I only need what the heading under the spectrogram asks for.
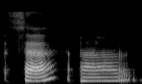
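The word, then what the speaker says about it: ثاء: Say if you were saying the sound for seen, but you had the tip of your tongue between your teeth or touching the top teeth, like for zal, exact same placement of the tongue, the tip of the tongue.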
